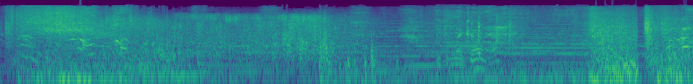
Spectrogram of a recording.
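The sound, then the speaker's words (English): A heavy explosion booms as a cave chamber collapses, with crashing debris and rumbling over a sustained musical score, swelling louder near the end. “They throw themselves to the ground as the chamber explodes behind them.”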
